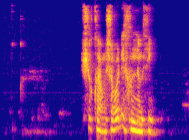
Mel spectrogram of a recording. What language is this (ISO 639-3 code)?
kab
